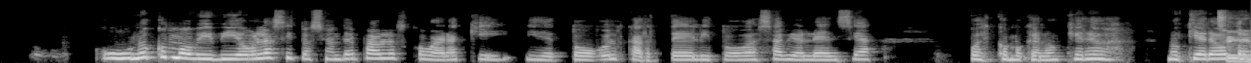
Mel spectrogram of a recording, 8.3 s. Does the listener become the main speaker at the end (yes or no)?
no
